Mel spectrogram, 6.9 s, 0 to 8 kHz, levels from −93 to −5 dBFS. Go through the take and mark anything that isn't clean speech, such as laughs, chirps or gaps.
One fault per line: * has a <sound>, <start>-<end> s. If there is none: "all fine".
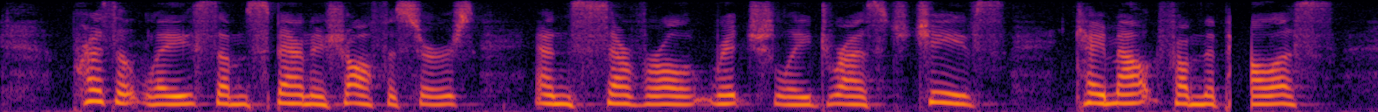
* has a dropout, 6.1-6.3 s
